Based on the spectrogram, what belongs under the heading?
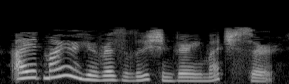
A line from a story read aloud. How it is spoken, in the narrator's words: said he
